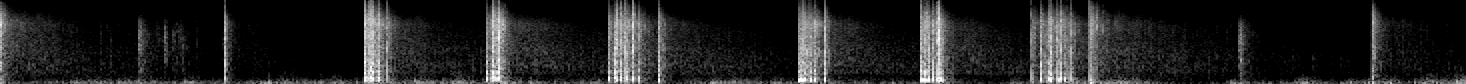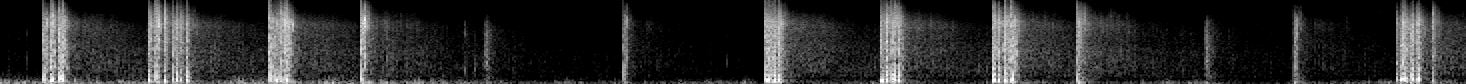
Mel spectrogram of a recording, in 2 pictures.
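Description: Daytime fireworks display: aerial shells bursting overhead in a run of loud, sharp bangs, mostly about one a second, with crackling between them and a couple of short lulls.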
